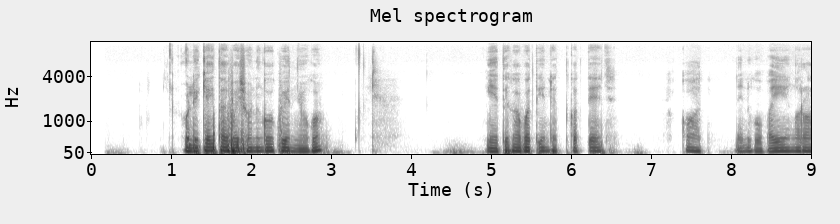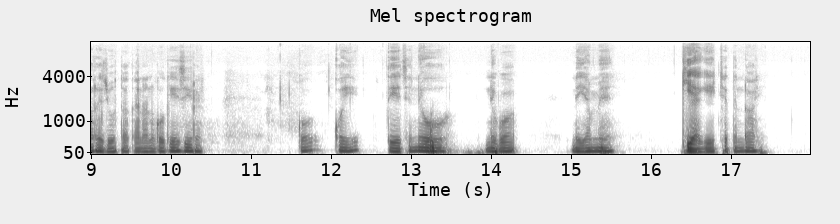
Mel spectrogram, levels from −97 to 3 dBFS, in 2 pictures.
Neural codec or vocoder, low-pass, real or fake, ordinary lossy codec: vocoder, 24 kHz, 100 mel bands, Vocos; none; fake; none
